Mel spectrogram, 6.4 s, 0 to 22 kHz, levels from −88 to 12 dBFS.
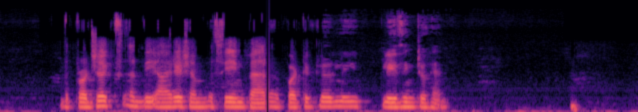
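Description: A speech recording with two episodes of a Bluetooth SBC bit pool drop, from 0.39 to 3.23 s and again from 5.64 s to the end. In both, the treble goes dull and a gritty, grainy noise rides under the voice. That fits the sender cutting the bit pool from 31 to about 8, roughly 66 kbps. On a spectrogram the upper bands empty out above a hard ceiling, and the remaining energy looks blotchy and noisy. Inside the first episode a CD skip occurs from 2.66 to 2.69 s, heard as a tick, a very brief mute and a sudden jump to a different point in the speech. It comes from the laser jumping to another turn of the disc's spiral. A waveform shows a short flat gap with a discontinuity where the audio resumes, and a spectrogram shows a thin vertical click line at the break.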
